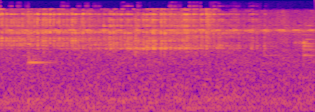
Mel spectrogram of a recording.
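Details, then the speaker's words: Vehicle CV axle hand-spun with tie rod and upper control arm loosened: dry, even hiss with faint clinks like a rough bearing; owner suspects the axle, not confirmed. "like a bearing is what it sounds like to me"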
